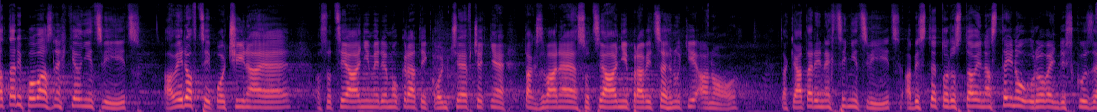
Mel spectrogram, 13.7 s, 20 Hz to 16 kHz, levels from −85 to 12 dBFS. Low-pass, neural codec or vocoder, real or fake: 14.4 kHz; none; real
